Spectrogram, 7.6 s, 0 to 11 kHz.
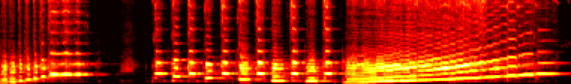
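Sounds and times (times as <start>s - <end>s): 
flute: 0.0s - 7.6s.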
